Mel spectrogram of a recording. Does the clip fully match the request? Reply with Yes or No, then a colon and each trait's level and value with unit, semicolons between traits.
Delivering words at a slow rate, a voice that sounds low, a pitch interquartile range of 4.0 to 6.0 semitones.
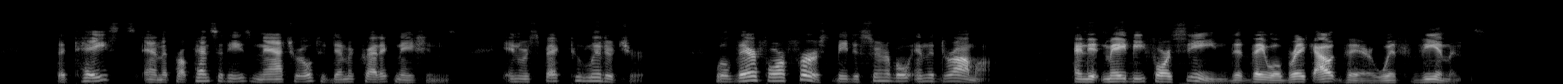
Yes: slow, 125 wpm; low, 130 Hz; average, 4.6 semitones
